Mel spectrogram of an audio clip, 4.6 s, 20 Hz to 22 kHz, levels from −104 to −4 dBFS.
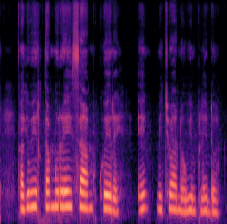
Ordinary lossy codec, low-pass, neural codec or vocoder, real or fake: none; none; vocoder, 44.1 kHz, 128 mel bands, Pupu-Vocoder; fake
